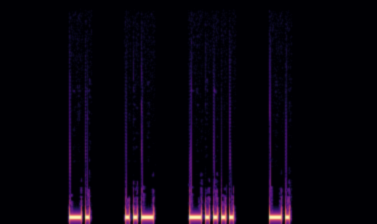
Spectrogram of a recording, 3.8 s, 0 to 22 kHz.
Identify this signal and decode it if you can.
Morse code, heard as a keyed tone, about 30 wpm, spaced as for 17 wpm, 700 Hz. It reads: NU6N
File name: Lesson 37g - Letter x - Call Signs 30wpm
